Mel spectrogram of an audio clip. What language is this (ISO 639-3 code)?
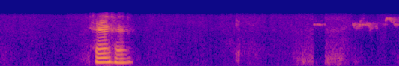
sat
